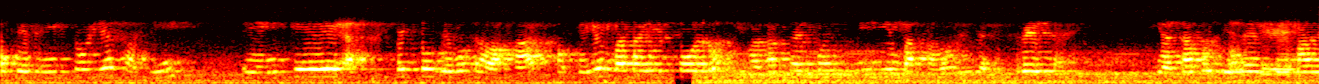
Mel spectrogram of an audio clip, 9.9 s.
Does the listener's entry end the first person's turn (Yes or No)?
No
